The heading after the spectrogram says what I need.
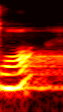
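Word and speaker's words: طاء: When we pronounce tho, the tip of the tongue will touch the gum of upper 2 front teeth.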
